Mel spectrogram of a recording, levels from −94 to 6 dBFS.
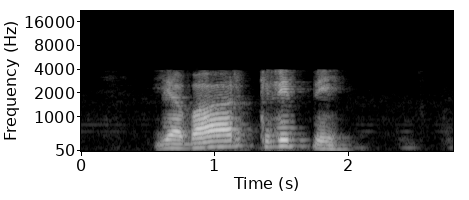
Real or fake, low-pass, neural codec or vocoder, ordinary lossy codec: real; 7.2 kHz; none; AAC, 16 kbps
